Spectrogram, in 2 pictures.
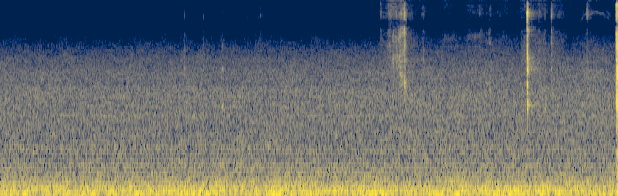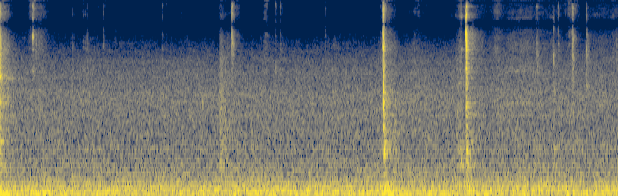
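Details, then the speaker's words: Silverball Mania pinball ball kickout, previously seized and rusty, shaft wire-wheeled and cleaned: crisp single clacks every second or two over faint hum, clean firm strokes — kickout operates perfectly after repair. "Look at that. Operates beautifully."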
